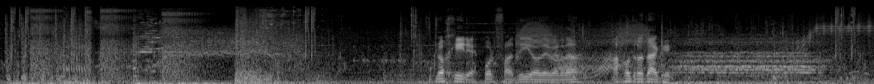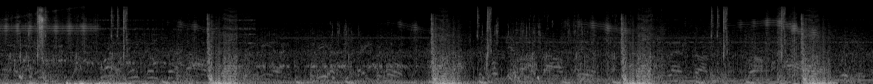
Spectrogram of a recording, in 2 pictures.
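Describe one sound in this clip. Game sound effects pop and burst in quick succession.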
